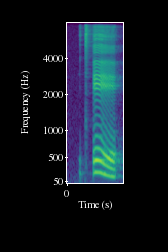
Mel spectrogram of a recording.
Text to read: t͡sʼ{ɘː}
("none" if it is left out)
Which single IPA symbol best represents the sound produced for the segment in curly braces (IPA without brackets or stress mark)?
eː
